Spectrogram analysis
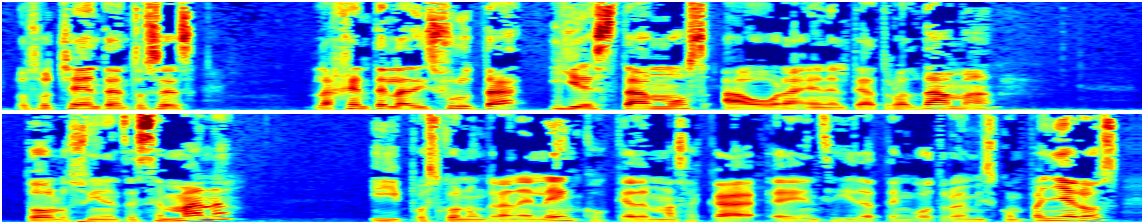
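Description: A woman, a stage actress, chatting as a guest, often pausing with fillers to find her words. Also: deep voice, no room sound. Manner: hesitant, searching for words. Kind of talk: casual interview chat.

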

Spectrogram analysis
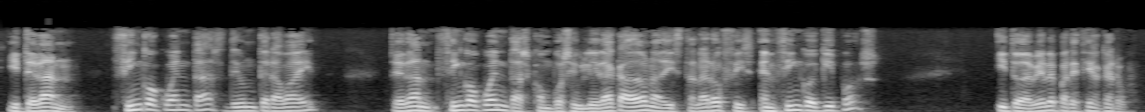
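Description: A man's voice: mid-range voice, a little fast, mellow, breathy edge, muffled recording. A man recounting an argument on a tech podcast, indignant. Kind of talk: casual tech podcast chat.

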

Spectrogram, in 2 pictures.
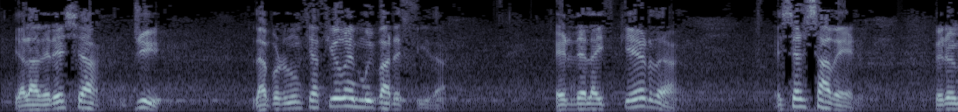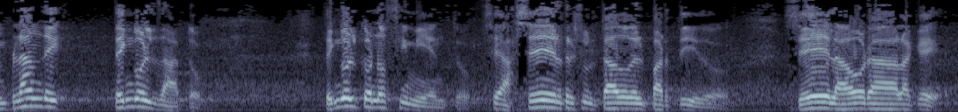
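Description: A man's voice: medium pitch, expressive, fairly quick, a little hiss or hum. A man with a Spain Spanish accent who teaches Eastern arts, lecturing a live audience in a conversational way, repeating words and checking that people follow.

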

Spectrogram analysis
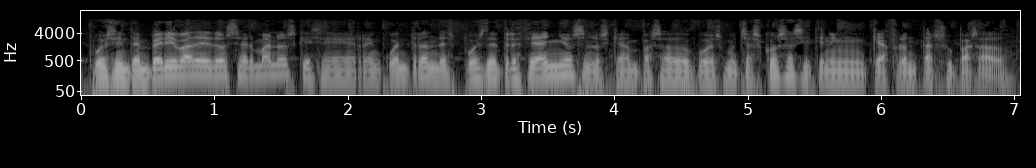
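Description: Male guest from Spain, quick, clear explainer. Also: medium pitch, darkish tone, soft background music. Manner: friendly, explanatory. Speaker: guest actor. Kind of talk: casual radio interview.

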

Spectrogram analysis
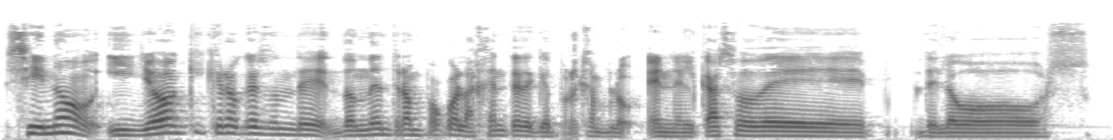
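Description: A man talking casually on a podcast. His voice is bright and forward, and he rambles along, circling back with fillers and half-started words. Plain pitch for a man. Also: normal speed. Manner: rambling, full of "o sea" fillers and restarts. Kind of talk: casual chat.

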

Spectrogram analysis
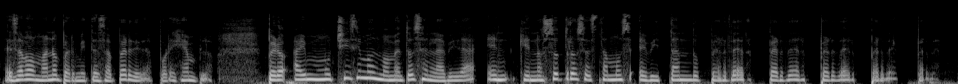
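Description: A woman's voice: mid-range voice, normal speed, vocal fry, no echo, studio quality. A woman, a specialist guest explaining her topic and acting out short examples as she talks. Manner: animated, explains with acted-out examples. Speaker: psychologist guest. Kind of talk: conversational expert interview.

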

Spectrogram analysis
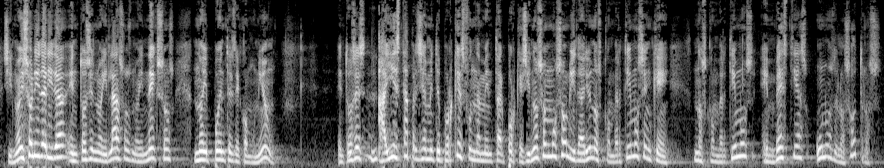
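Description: A man's voice: a little high, lively intonation, moderate pace, a bit bright, breathy edge. Emphatic man giving religious talk. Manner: emphatic, preacherly, repeats key phrases.

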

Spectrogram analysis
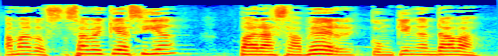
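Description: A man's voice: high voice, a little slow, a bit bright. A pastor preaching a sermon to his congregation, exhorting them and asking them to repeat phrases and underline verses.

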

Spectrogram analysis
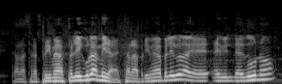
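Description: A man's voice: a little high, lively intonation, rapid-fire, darkish tone, soft background music. A man co-hosting a casual chat, teasing and swearing freely.

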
